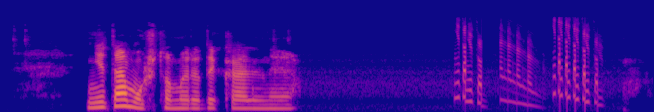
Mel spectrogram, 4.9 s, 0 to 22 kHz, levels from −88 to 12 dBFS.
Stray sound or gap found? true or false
true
